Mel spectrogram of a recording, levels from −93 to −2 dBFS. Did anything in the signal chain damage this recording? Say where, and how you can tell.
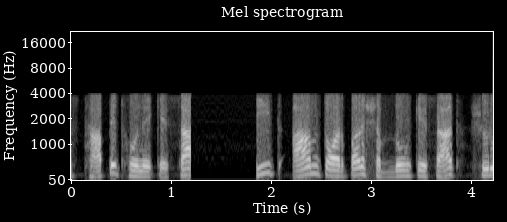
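Yes, at the codec stage: G.726 ADPCM, at what sounds like its 16 kbit/s rate, throughout. Speech carries a harsh, rasping hiss that swells with its level, because coarse prediction-error steps add level-tracking noise. A spectrogram shows energy confined to 150 Hz to 3.6 kHz, nothing above 3.9 kHz.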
